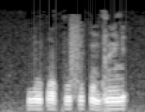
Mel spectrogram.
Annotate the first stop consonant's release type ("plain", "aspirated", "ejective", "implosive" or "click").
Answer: implosive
